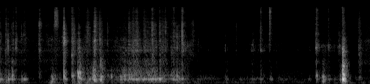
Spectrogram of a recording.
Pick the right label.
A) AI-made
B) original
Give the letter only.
A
